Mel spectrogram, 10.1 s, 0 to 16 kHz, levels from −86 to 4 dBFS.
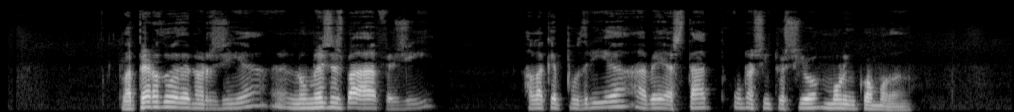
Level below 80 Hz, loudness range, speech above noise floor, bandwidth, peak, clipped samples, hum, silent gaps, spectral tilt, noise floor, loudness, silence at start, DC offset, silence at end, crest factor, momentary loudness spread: -62 dBFS; 6 LU; 51 dB; 11.5 kHz; -2 dBFS; under 0.1%; none; none; -6.5 dB/octave; -73 dBFS; -22 LUFS; 1.2 s; under 0.1%; 1.05 s; 22 dB; 15 LU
